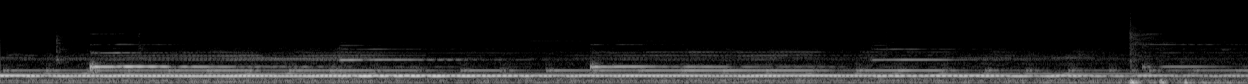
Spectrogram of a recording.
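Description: Free-improvised music from keyboard, electric guitar, drums and electronics: a steady held drone with other long tones entering and dropping out, like a singing bowl. A sharp hit with a low thud comes near the end.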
